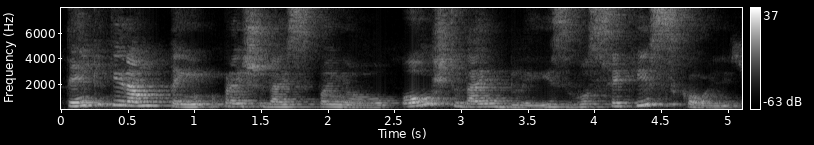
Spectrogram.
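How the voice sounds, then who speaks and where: A woman's voice: medium pitch, big pitch swings, normal speed. Woman teacher, echoey room. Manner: explanatory, checks in with tags like "ok?" and "tá?". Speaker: Spanish teacher. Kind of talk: online class lecture. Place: room at home.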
